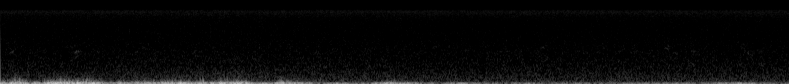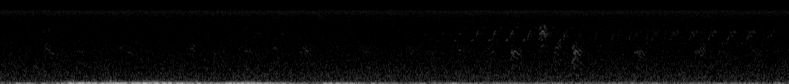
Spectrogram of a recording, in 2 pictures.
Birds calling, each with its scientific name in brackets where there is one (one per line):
Erckel's Francolin (Pternistis erckelii)
Hawaii Amakihi (Chlorodrepanis virens)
